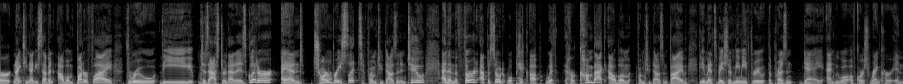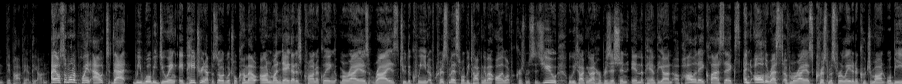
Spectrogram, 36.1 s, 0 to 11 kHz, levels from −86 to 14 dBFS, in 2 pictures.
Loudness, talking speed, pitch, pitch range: -23 LUFS, 185 wpm, 155 Hz, 145-190 Hz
